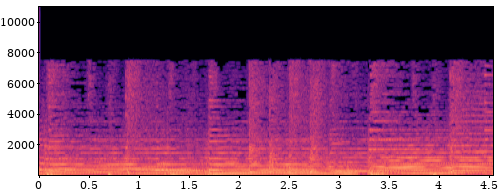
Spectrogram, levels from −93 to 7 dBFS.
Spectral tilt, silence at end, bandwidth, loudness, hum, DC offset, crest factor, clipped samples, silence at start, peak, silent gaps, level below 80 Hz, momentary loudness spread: -6.5 dB/octave; 0 s; 8 kHz; -17 LUFS; none; under 0.1%; 10 dB; under 0.1%; 0 s; -6 dBFS; none; -30 dBFS; 2 LU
